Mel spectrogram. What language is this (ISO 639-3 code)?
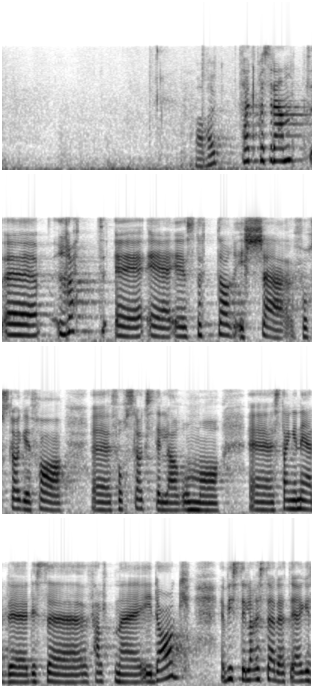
nor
